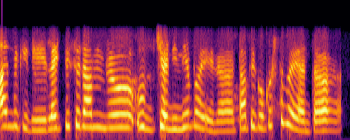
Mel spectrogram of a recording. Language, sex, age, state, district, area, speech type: Nepali, female, 18-30, West Bengal, Jalpaiguri, rural, conversation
